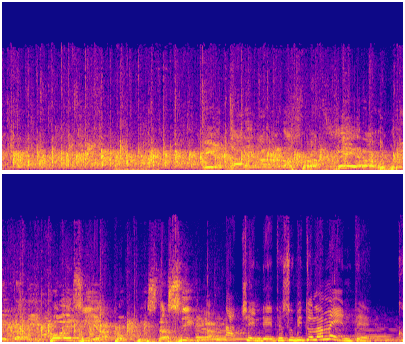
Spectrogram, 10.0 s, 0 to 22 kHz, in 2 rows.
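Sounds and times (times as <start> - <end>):
dense steady applause from a group: 0.0 - 7.8
speech: 2.5 - 10.0.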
